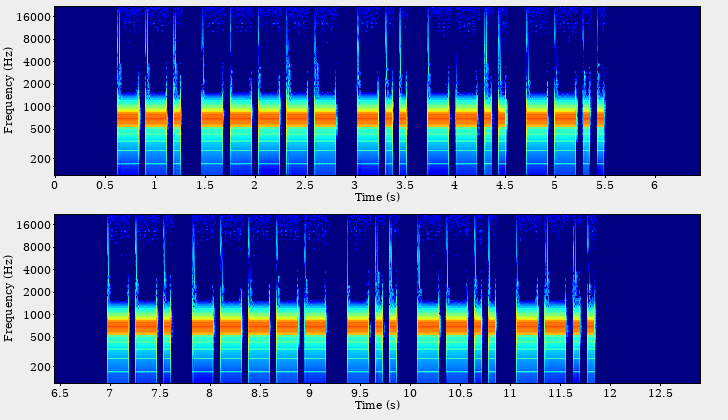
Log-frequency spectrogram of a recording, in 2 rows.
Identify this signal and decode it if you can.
Morse code, heard as a keyed tone, about 17 wpm, 700 Hz. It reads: G0DZZ G0DZZ
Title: DXCC-100 Call Signs - 5 Characters - Repeated 3x - 17wpm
